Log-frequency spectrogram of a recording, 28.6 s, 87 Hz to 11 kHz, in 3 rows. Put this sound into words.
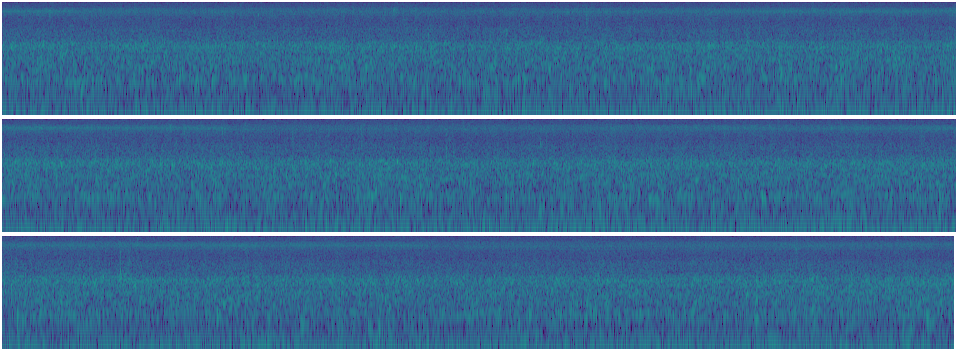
20070623 161757 plantage beekje
A small water stream running trough a coffee plantage.
- Recorded with iPod with iTalk internal mic.
water, stream, indonesia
